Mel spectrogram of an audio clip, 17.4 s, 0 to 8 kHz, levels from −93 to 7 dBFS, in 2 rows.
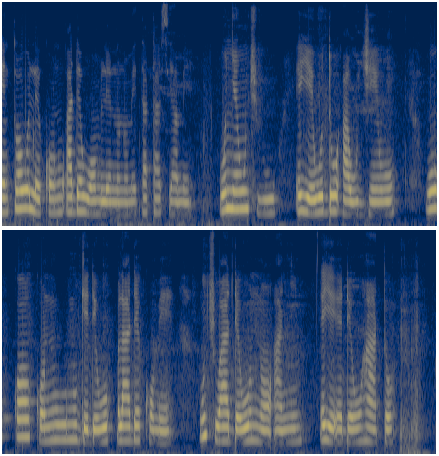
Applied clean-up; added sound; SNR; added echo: none; none; none; none.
